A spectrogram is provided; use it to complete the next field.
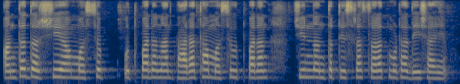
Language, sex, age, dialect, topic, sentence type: Marathi, female, 56-60, Northern Konkan, agriculture, statement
